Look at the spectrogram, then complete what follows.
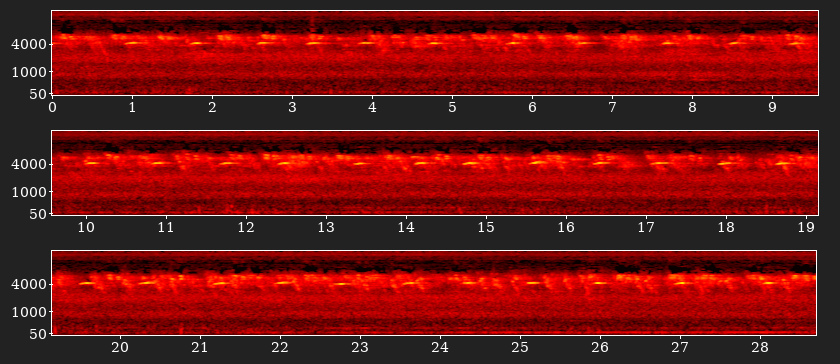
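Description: A bird calling a short high chirp again and again at an even pace, about three chirps every two seconds, over a steady low hum of outdoor background noise.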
